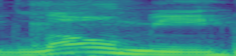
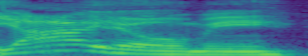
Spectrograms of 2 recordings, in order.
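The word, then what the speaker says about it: Iommi: And then you say Tony Lomi, which isn't his name. It's Tony Iomi.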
